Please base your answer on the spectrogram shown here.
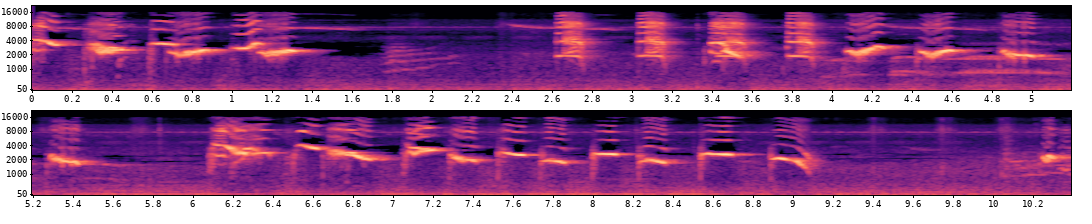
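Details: Female and male greater green leafbirds both singing hard: whistled downslurs, a pause, sharp chip bursts, then long runs of varied swooping whistled notes and squawky phrases.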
